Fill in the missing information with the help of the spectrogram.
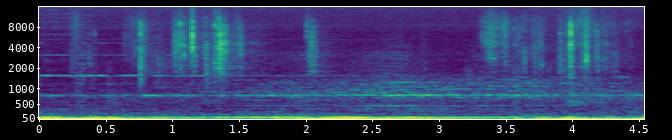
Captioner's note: papers rustling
